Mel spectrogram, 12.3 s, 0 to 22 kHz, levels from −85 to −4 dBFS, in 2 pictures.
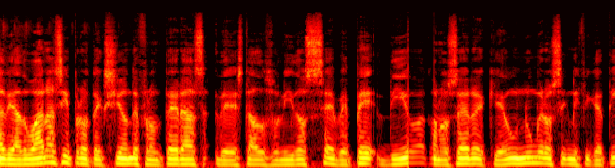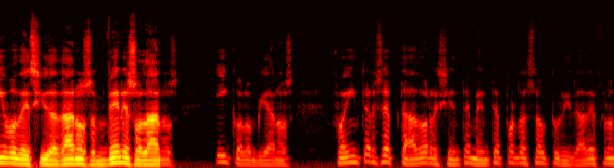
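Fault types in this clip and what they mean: Sudden gain jump: the level drops abruptly by about 16 dB from 4.08 to 4.34 s, then by about 15 dB from 7.75 s to the end, with sound and background noise falling together, likely a digital gain change applied without a ramp.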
